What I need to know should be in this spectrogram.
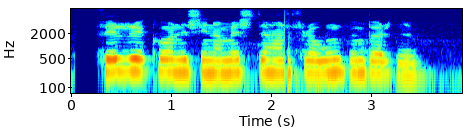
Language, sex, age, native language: Icelandic, female, 12, Icelandic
